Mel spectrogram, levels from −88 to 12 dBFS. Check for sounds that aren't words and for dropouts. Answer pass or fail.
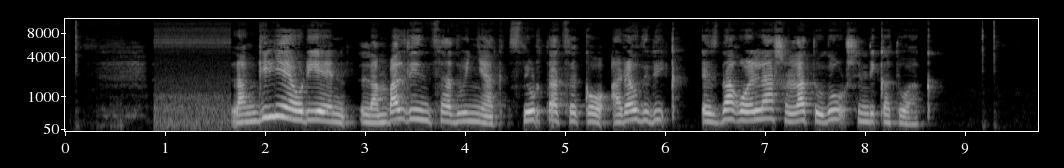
pass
